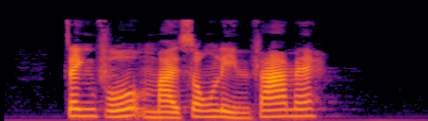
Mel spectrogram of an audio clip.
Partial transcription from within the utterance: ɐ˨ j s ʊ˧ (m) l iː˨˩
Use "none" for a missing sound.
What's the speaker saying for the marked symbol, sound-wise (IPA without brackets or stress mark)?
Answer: ŋ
